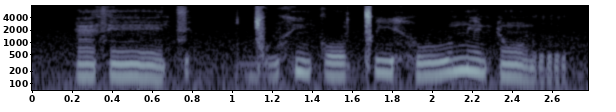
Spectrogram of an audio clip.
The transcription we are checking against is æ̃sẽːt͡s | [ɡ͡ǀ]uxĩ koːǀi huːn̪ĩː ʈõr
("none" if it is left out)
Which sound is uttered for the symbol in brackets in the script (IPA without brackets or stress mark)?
ɡ͡ǀ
